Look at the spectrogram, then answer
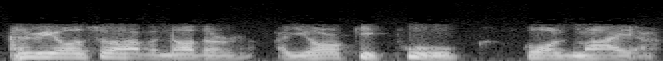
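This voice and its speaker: A middle-aged man from Guyana, an author answering interview questions in a measured, explanatory way. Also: medium pitch, husky, no echo. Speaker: author and guest. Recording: tinny phone line.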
